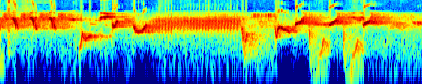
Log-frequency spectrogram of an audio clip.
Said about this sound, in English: That's a remix. That's someone scratching. That's the scratch bird. The scratcher bird. Seriously, what is that bird? If you know.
